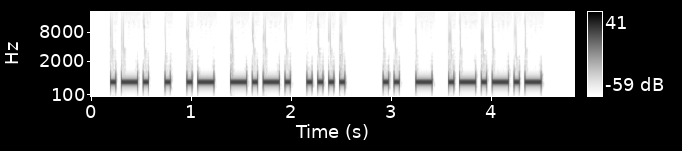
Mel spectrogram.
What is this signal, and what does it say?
Morse code, heard as a keyed tone, about 21 wpm, 700 Hz. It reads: REACH IT.
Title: Sentences from Top 400 Words and Abbreviations 22wpm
